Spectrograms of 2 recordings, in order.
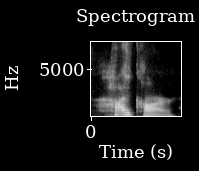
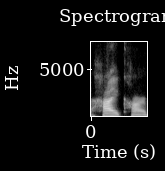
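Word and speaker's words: Ahikar: called The Book of High car that's the way you pronounce it High car but it's spelled a h i k a r but it's High car which is supposed to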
